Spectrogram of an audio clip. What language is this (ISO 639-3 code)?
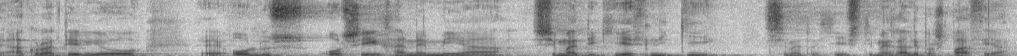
ell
